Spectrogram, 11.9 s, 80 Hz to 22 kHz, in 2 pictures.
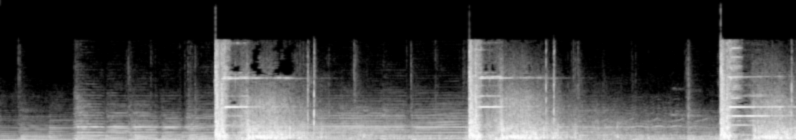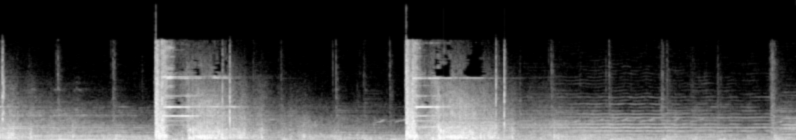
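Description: Five shots from a Ruger Blackhawk single-action revolver chambered in .30 Carbine, fired slowly about two seconds apart, each followed by a brief ring, over background music with a steady beat.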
